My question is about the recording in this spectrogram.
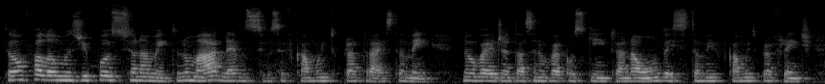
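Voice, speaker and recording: A woman's voice: deep voice, steady tone, fast, hardly any pauses, reverberant. A young woman giving surfing tips in a casual, chatty way, often laughing at herself and using fillers. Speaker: surf vlogger. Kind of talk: casual tutorial talk.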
